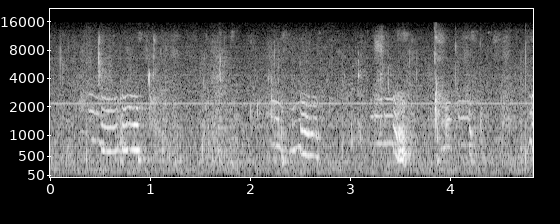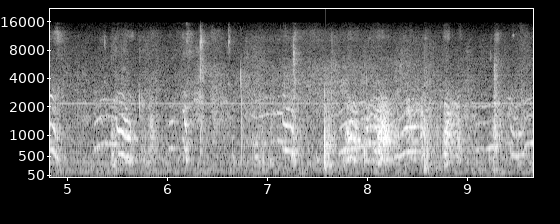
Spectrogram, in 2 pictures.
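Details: Newborn puppies of the Ava Jericho litter, spring 2017, give a busy run of overlapping thin, wavering whines and squeaks, several pups calling at once, over a steady high electronic tone and soft room hiss.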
